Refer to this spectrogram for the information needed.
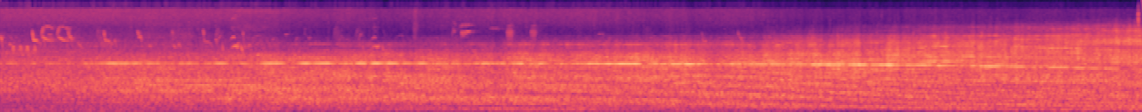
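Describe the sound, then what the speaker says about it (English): A British Airways jet airliner departs Newcastle Airport bound for Heathrow, its steady, loud engine roar filling the air with a broad rushing drone that holds throughout, with no talk over it. "The British Airways just departing there to Heathrow."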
